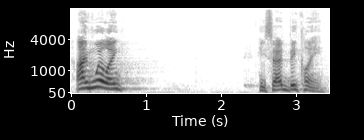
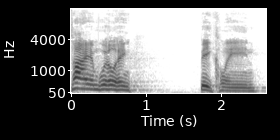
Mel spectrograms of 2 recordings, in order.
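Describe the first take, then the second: First: Indignant Jesus. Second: Compassionate Jesus. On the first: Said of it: "Jesus was indignant". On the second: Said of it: "filled with compassion". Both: Shown as a demonstration.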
